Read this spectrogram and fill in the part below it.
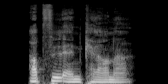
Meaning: apple-corer
- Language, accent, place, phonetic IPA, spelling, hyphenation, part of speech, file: German, Germany, Berlin, [ˈapfl̩ʔɛntˌkɛʁnɐ], Apfelentkerner, Ap‧fel‧ent‧ker‧ner, noun, De-Apfelentkerner.ogg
